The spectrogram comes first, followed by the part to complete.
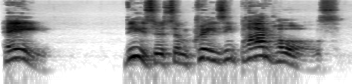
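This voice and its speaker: A man reading a picture book aloud as a chatty, bemused New York City taxi driver, colloquial and animated. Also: high-pitched, takes it slowly, pitched above the performer's own voice, full character voice. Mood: surprised, questioning. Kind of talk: first-person picture book read-aloud.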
